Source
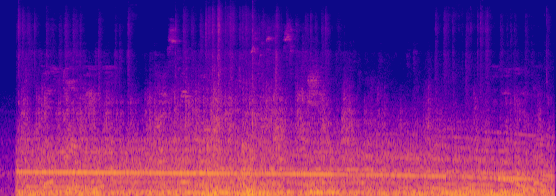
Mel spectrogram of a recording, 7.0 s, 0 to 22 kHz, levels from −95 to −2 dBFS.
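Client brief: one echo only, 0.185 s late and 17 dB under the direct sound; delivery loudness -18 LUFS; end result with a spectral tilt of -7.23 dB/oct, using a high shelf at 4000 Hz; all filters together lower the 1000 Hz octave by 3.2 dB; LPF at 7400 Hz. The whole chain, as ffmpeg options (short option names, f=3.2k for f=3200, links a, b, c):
-af "lowpass=7.4k,equalizer=f=1k:t=o:g=-4.5,highshelf=f=4k:g=4.5,aecho=1:1:185:0.141,volume=12dB"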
